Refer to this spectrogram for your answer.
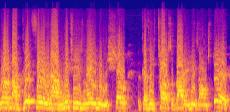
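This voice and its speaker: In a Southern US accent, the voice holds very even loudness and fairly even intonation against noticeable background noise. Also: man, fairly high pitch for a man. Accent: Southern drawl. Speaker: talk show host and minister. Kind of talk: panel discussion, testimony. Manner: fast.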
